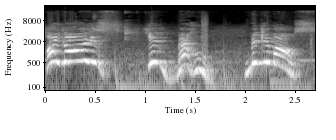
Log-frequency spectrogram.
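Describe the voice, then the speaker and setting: A squeaky, put-on character voice is heard. Clear music plays in the background. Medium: voice reel. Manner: bright, upbeat.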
